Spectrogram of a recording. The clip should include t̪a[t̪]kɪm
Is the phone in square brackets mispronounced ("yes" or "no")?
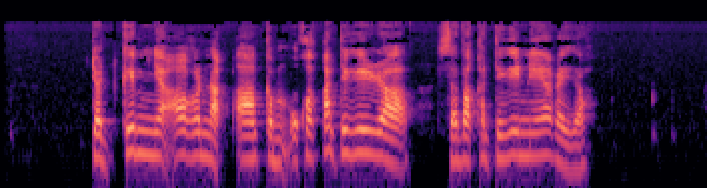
no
